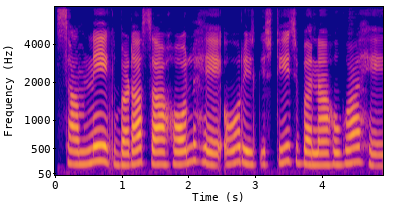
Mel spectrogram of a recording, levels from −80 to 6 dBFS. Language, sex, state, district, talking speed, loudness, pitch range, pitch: Hindi, female, Bihar, Katihar, 135 wpm, -15 LUFS, 215-250 Hz, 225 Hz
